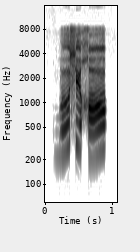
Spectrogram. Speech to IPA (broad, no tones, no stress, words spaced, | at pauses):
bosy χɔ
